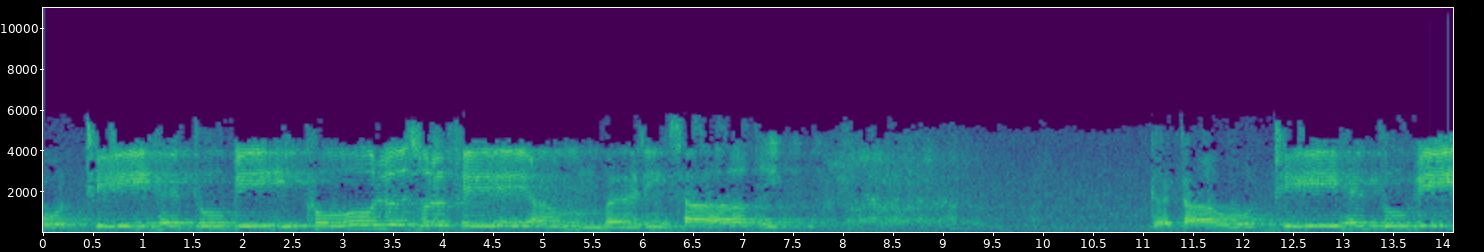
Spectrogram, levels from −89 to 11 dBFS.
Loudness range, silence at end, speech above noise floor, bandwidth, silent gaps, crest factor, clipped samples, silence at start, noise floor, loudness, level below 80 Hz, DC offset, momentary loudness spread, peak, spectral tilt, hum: 11 LU; 0 s; 21 dB; 6 kHz; none; 16 dB; under 0.1%; 0 s; -36 dBFS; -15 LUFS; -52 dBFS; under 0.1%; 20 LU; 0 dBFS; -6 dB/octave; none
